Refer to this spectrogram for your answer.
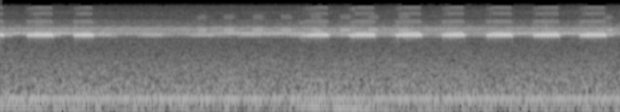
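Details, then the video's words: Late autumn night in Changnyeong, Korea, where grass insects give quiet shrill trills before a run of loud chirps starts midway, about three per second, steady and metallic, over a faint low drone. "깊은밤 가을 풀벌레 소리"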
